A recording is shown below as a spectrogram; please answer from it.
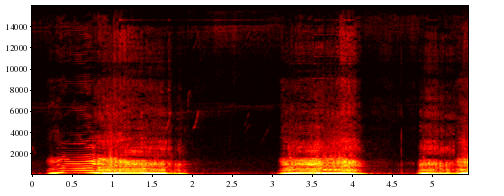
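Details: Lion in Kruger National Park, South Africa, filmed in 2024 at a sighting where one lioness killed another over food: two long, deep moaning roars, each about one and a half seconds, with a shorter third beginning, over quiet outdoor background.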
